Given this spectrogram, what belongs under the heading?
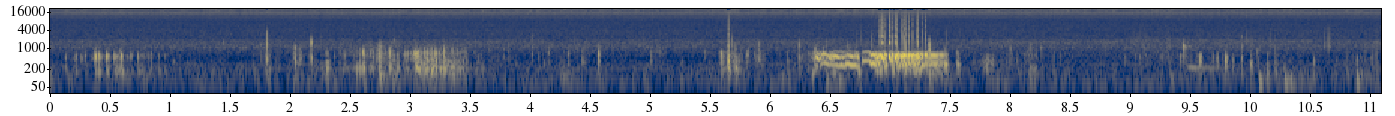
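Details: Stomach upset after eating: irregular gurgling and bubbling rumbles in bursts, with one loud, prolonged squelching growl midway; stomach growling (borborygmi).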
